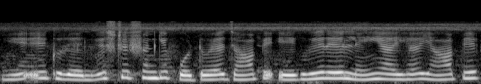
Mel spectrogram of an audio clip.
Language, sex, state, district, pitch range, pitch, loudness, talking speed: Hindi, female, Odisha, Sambalpur, 225-280 Hz, 240 Hz, -13 LUFS, 210 wpm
